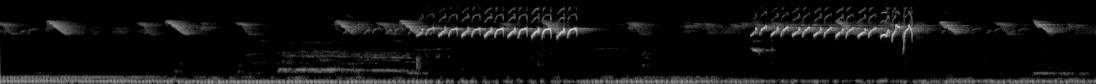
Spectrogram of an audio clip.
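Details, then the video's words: Male scarlet minivet singing actively. High, thin, down-slurred whistled notes repeat steadily, broken by two bursts of rapid, buzzy trilled notes, over a low steady hum. "Suara Burung Mantenan Jantan Gacor"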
